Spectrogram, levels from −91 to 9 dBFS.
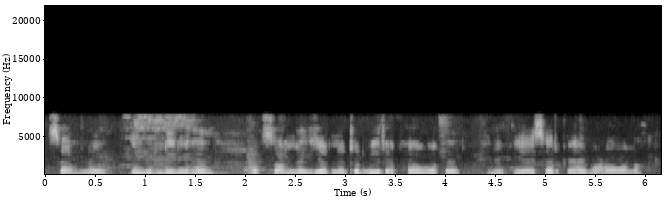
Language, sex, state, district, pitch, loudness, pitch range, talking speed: Kumaoni, male, Uttarakhand, Uttarkashi, 125 Hz, -17 LUFS, 120-135 Hz, 165 wpm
